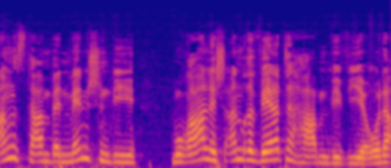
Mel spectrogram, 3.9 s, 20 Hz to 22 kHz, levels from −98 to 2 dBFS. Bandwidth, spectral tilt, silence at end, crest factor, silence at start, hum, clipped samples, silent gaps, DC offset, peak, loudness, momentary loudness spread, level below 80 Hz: 11 kHz; -5 dB/octave; 0 s; 18 dB; 0 s; none; under 0.1%; none; under 0.1%; -10 dBFS; -27 LUFS; 8 LU; -52 dBFS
